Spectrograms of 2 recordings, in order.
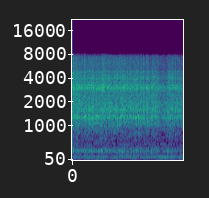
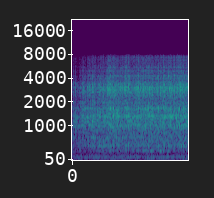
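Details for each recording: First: Lionel plastic-case Scout motor (#1110 2-4-2) on a test stand after cleaning the brushes and commutator: steady, even, buzzy hiss at constant speed; noisy but smooth, normal for this motor, with better slow-speed control. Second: Lionel plastic-case Scout motor (#1110 2-4-2) run on DC from a DC transformer, so the reversing unit is inactive and it runs quieter: even high whirr with a light gritty gear buzz; the gears sound a little dry.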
